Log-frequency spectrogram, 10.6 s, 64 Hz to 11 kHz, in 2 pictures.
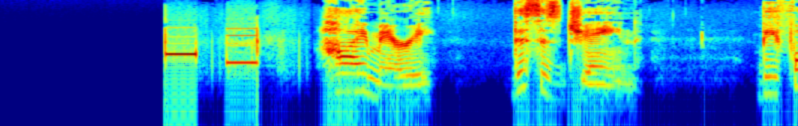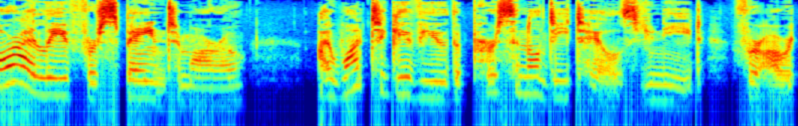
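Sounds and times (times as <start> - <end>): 
answering machine electronic beep tones: 1.1 - 1.8
speech: 2.3 - 4.4, 5.0 - 10.6.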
